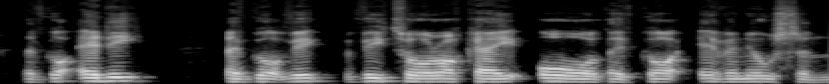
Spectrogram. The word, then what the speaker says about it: Vitor Roque: It is Vitor Roque, or the R, I believe, is not pronounced. So it's Victor Roque.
